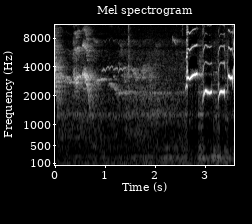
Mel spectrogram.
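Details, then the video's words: Oriental magpie-robin morning song: after a low, murky background with faint thin whistles, a burst of loud, clear whistled notes starts near the end, short phrases that alternate between high and lower pitches. "OCEHAN KACER DI PAGI HARI"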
